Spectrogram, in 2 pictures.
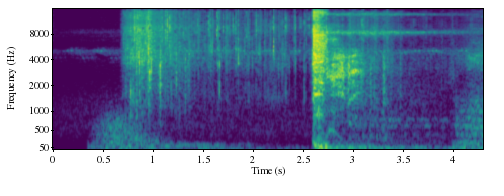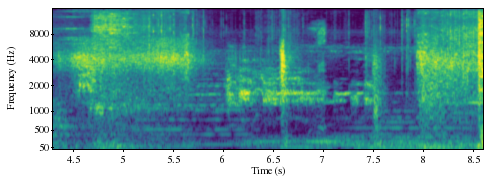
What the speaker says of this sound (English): There's an angry bird.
